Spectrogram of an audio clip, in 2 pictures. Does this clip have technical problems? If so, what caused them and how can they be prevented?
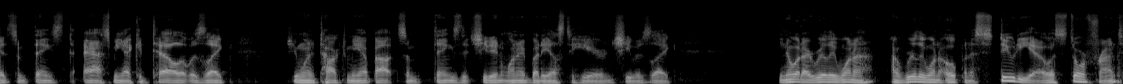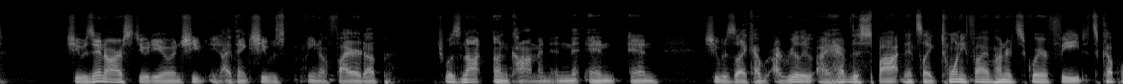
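No, there are no technical faults to report in this recording, so nothing needs preventing.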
